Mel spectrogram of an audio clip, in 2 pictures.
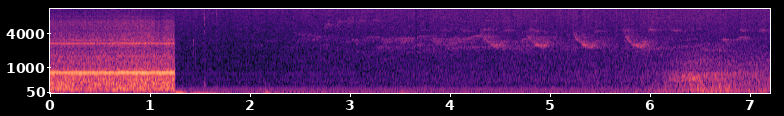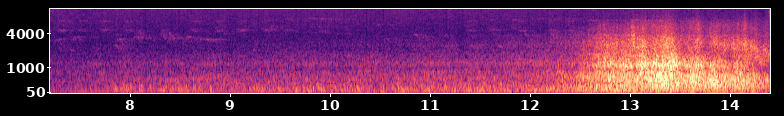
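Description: An aircraft flying toward a target area gives a low, distant engine drone that gradually builds and grows louder toward the end, after a brief tone at the start.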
